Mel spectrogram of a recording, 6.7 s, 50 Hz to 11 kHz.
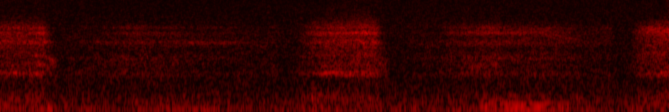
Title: Sleep and snore 012314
